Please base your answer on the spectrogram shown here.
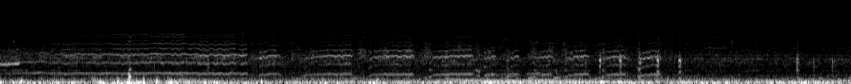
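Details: Chickens at a farm, roosters and hens together; a long harmonic crow-like call with wavering tone runs through the middle, followed by short rising clucks, over a steady low rumble of background noise.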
